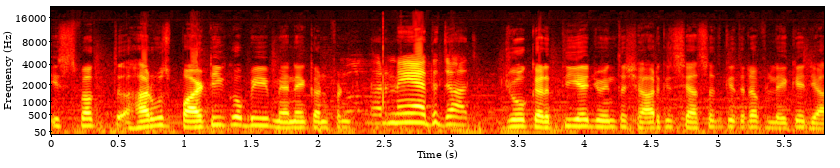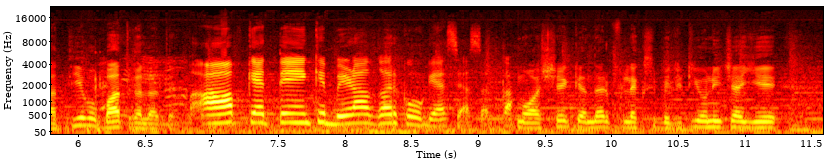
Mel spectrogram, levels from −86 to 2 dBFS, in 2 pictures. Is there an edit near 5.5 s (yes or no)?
no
